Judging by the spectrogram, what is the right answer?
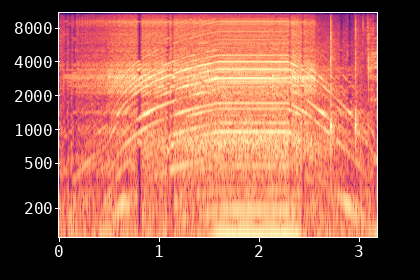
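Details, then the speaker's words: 1800W 48V go-kart electric motor switched up through the three speed modes to high speed, on 12V lead-acid batteries at about 50–52V; a clean high whine climbs smoothly to a steady top pitch, then winds down with no grinding; rated 4500 rpm; normal. "it sounds nice hopefully it goes to like even though it says it's rated speed 4500 rpm"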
